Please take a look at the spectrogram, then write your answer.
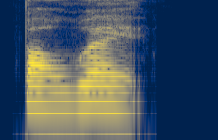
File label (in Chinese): "保卫", Chinese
